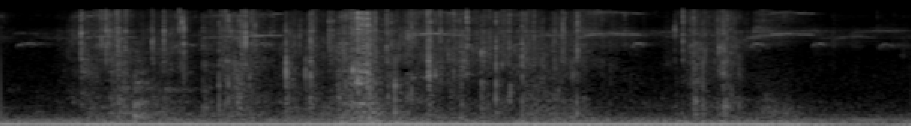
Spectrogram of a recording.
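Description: Edible-nest swiftlets in a swiftlet house making many short, sharp clicks and brief high chirps over a steady low hum.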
